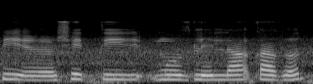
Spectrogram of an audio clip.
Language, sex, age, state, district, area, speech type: Marathi, female, 18-30, Maharashtra, Satara, rural, spontaneous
